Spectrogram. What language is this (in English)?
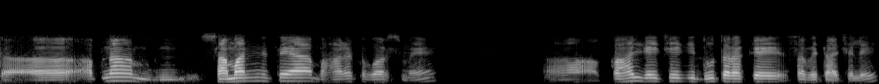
Maithili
